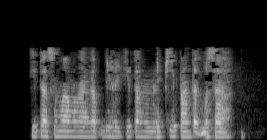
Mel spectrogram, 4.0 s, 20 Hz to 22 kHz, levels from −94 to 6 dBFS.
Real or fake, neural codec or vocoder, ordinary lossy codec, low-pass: fake; codec, 44.1 kHz, 3.4 kbps, Pupu-Codec; MP3, 24 kbps; 5.4 kHz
